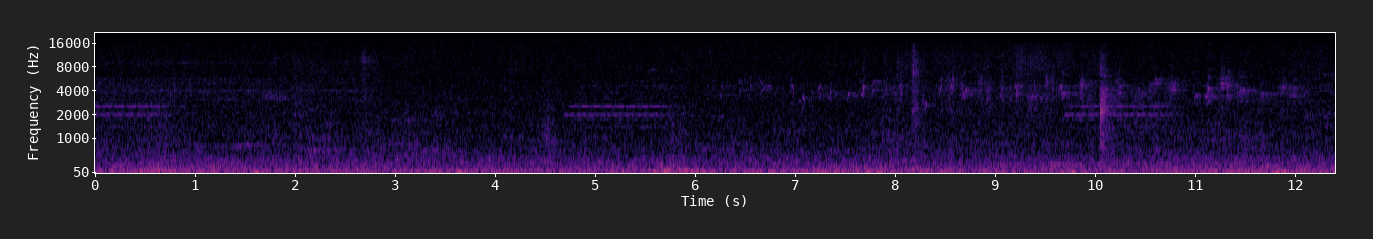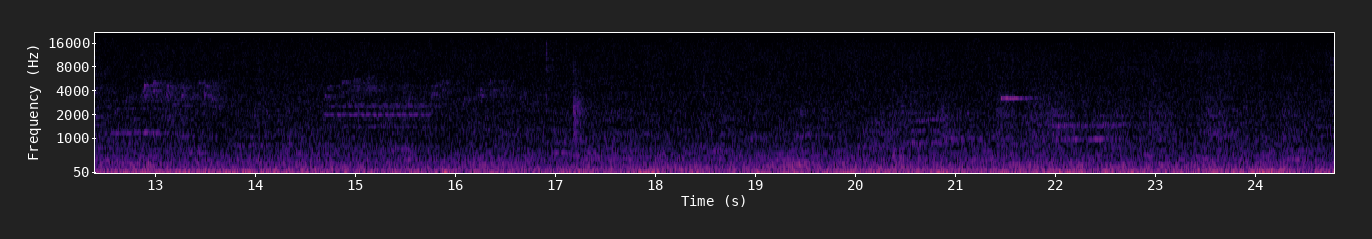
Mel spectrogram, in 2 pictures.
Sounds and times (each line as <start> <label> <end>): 0.0 ringing phone in the background 1.2
4.7 ringing phone in the background 5.9
9.7 ringing phone in the background 10.8
14.6 ringing phone in the background 15.9
18.4 People talking 23.6
21.4 ringing phone in the background 21.8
